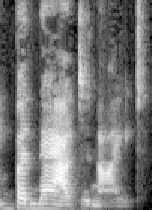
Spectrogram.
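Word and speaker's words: vanadinite: chakra and this is vanadonite or the net people call it or pronounce it different ways I always say banadenite and I freaking love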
